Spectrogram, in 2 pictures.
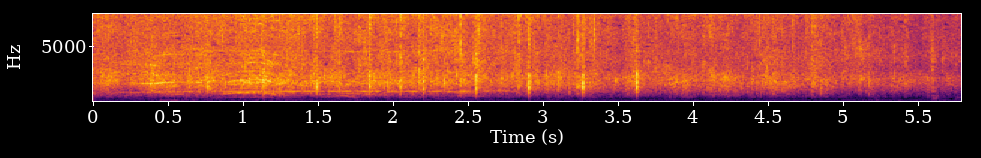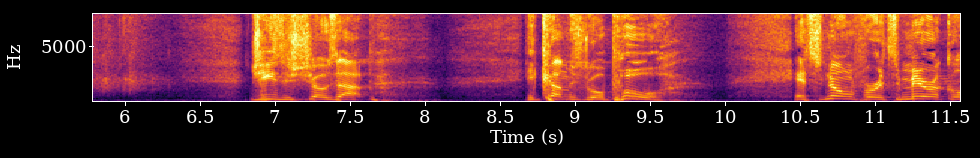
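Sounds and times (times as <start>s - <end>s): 
shouts and whoops: 0.0s - 3.0s
crowd clapping: 0.0s - 6.3s
speech: 6.8s - 7.9s, 8.7s - 9.8s, 10.4s - 11.5s.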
